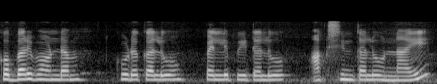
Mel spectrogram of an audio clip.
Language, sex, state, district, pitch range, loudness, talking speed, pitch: Telugu, female, Telangana, Mahabubabad, 215-225 Hz, -18 LUFS, 95 wpm, 220 Hz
